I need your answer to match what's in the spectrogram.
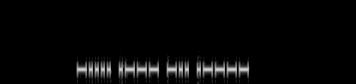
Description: Morse code, heard as a keyed tone, about 40 wpm, 700 Hz. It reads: 6JD1
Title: Four Challenging Letter-Number Combinations 40wpm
